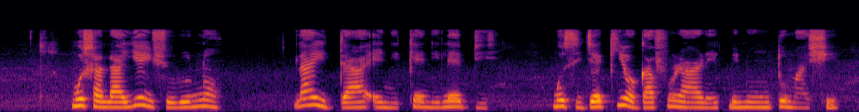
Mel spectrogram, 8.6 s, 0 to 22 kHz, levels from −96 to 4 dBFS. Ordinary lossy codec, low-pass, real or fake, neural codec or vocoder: none; 7.2 kHz; real; none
